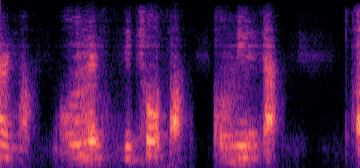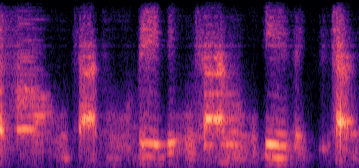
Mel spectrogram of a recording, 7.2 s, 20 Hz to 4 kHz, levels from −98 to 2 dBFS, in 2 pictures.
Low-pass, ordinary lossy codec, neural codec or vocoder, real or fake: 3.6 kHz; Opus, 32 kbps; codec, 44.1 kHz, 0.9 kbps, DAC; fake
